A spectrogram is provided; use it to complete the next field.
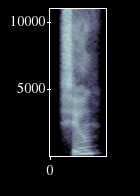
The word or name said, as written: xing2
